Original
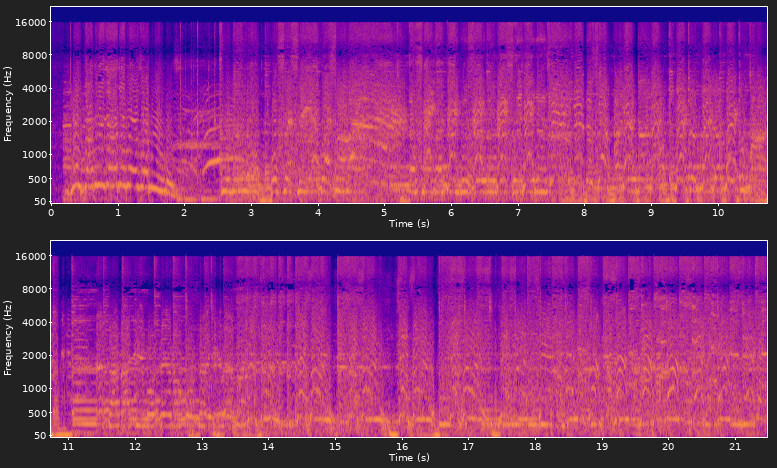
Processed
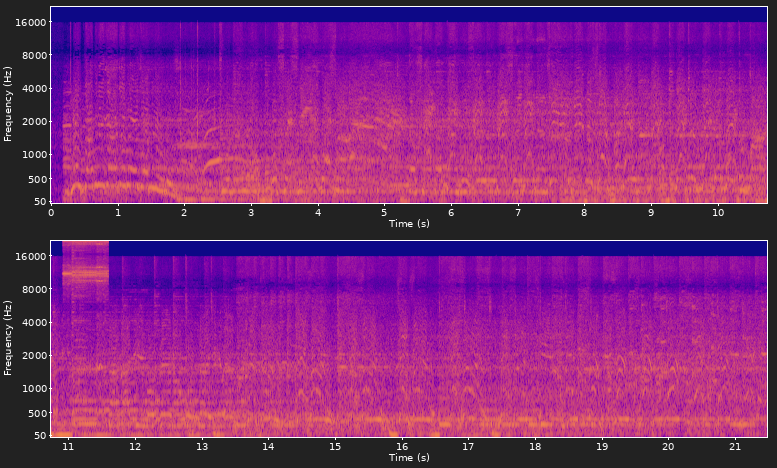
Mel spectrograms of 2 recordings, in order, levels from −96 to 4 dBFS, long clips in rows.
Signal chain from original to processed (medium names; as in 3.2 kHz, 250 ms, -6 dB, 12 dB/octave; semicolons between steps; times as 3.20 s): gain riding 0.5 s; echo that smears into a reverb 590 ms, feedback 67%, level -8 dB; 10.92–11.61 s: careless resampling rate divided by 4×, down filtered, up zero stuff; trim -6 dB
